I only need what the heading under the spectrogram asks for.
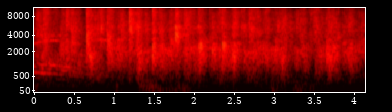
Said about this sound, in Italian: e con le parole di Emanuele Trevi, per cui anche per lui vorrei un grandissimo applauso.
